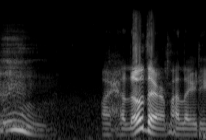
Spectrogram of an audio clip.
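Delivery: flirtatious character voice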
